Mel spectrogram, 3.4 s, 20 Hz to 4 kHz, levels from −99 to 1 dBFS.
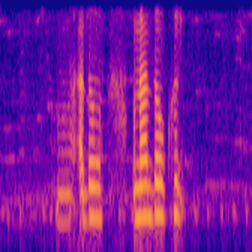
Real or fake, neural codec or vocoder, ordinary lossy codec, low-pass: real; none; none; 3.6 kHz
